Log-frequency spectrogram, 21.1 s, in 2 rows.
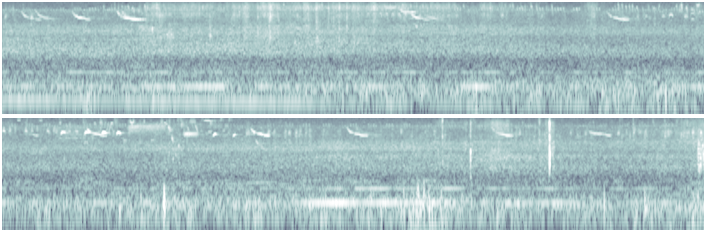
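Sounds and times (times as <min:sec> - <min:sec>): bird chirping: 0:00.0 - 0:21.0.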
